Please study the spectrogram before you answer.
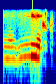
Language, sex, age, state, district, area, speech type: Urdu, female, 30-45, Bihar, Darbhanga, rural, conversation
